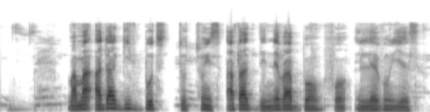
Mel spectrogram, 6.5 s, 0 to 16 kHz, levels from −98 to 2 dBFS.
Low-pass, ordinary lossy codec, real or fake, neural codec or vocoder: 7.2 kHz; AAC, 64 kbps; real; none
